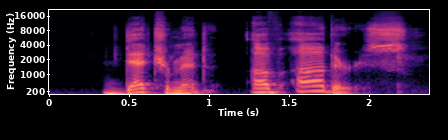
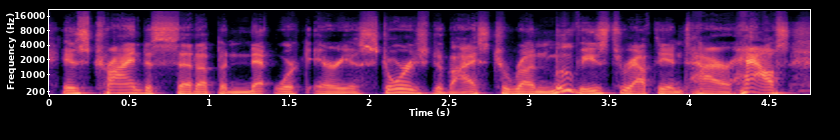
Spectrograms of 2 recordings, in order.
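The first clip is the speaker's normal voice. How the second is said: ordinary talk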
